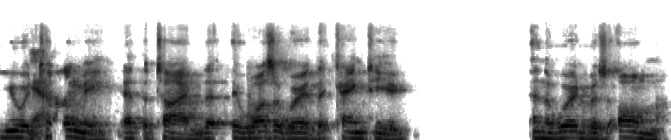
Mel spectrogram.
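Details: Adult male speaker; normal speech.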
